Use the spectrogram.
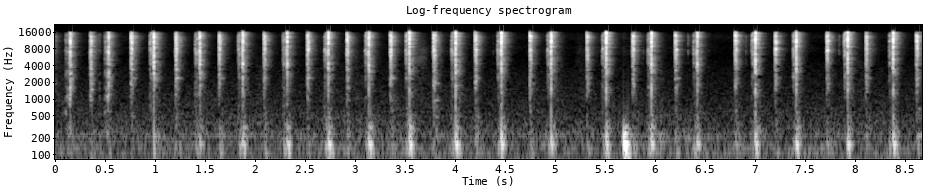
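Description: Hand-sized, solid stainless steel hair thinning shears with a toothed blade are held in the fingers and opened and closed, their blades and pivot clicking and sliding, while other scissors lie still on the table. About 38 quiet, sharp, bright snips come in a quick, steady rhythm. Each click dies away almost instantly, with almost no low end.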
